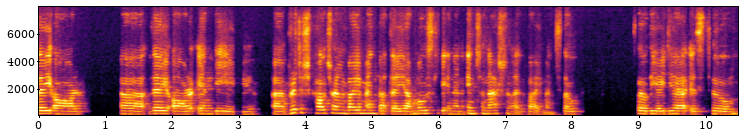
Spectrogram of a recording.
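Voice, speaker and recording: At a moderate pace, a woman with a non-native accent speaks at a medium pitch with fairly even intonation. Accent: non-native English speaker. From Poland. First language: Polish. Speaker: language school teacher. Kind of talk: webinar presentation.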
